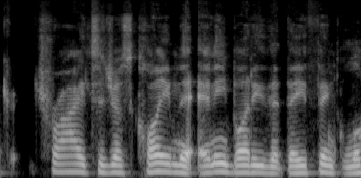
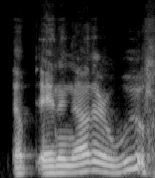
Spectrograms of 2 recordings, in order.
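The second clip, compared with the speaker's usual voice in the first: ordinary talk, nothing marked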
